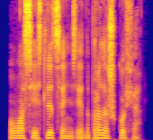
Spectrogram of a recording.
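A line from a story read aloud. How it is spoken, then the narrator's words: Grumbled. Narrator (Russian): проворчал Малкольм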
